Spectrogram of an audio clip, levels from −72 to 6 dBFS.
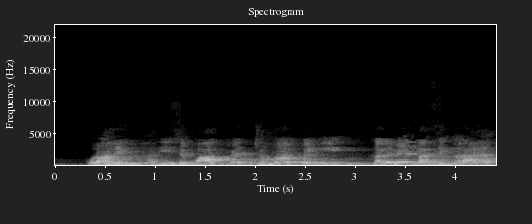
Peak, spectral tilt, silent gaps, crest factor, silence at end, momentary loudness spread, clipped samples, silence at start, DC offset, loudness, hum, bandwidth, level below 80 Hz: -4 dBFS; -8.5 dB/octave; none; 16 dB; 0 s; 6 LU; under 0.1%; 0.3 s; under 0.1%; -20 LUFS; none; 6.2 kHz; -58 dBFS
